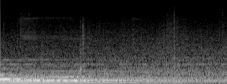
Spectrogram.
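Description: A low sustained chord from the fusion gugak band's accompaniment, fading steadily between pansori phrases. The singer's last held note tails off within the first second.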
